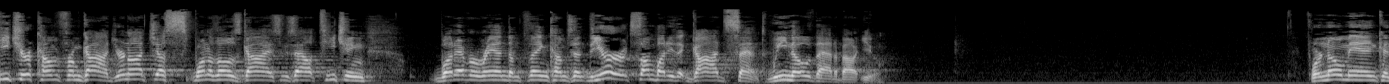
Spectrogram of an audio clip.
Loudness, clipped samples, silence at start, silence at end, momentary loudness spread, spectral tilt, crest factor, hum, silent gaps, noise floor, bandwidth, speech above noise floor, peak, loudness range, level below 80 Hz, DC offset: -17 LUFS; under 0.1%; 0 s; 0 s; 5 LU; -3 dB/octave; 18 dB; none; none; -53 dBFS; 14.5 kHz; 36 dB; 0 dBFS; 8 LU; -56 dBFS; under 0.1%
